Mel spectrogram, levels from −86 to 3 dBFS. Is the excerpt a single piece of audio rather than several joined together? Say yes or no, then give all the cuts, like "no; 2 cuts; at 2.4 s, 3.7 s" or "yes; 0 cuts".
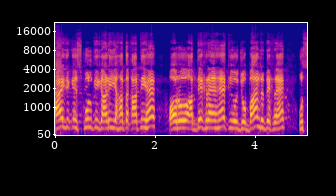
yes; 0 cuts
